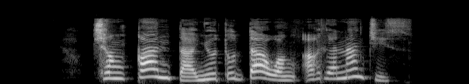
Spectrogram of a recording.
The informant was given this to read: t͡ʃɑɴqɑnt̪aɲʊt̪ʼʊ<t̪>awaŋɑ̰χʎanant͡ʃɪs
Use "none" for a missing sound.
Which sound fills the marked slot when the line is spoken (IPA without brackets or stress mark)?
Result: t̪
